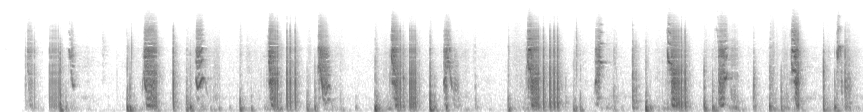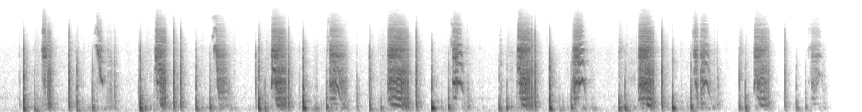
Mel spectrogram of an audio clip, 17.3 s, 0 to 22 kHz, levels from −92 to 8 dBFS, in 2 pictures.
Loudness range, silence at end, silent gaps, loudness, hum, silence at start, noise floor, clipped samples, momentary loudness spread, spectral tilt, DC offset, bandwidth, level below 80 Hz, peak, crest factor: 6 LU; 0.4 s; none; -32 LUFS; none; 0.25 s; -68 dBFS; under 0.1%; 18 LU; -4 dB/octave; under 0.1%; 14.5 kHz; -56 dBFS; -6 dBFS; 26 dB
